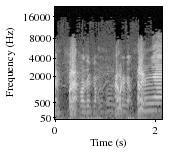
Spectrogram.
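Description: Short vocal yelps from a man being manhandled, then a longer held cry near the end.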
